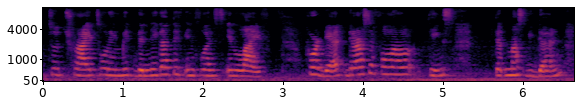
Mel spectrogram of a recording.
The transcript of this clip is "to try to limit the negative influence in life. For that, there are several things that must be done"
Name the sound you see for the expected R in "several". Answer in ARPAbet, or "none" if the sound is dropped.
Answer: none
